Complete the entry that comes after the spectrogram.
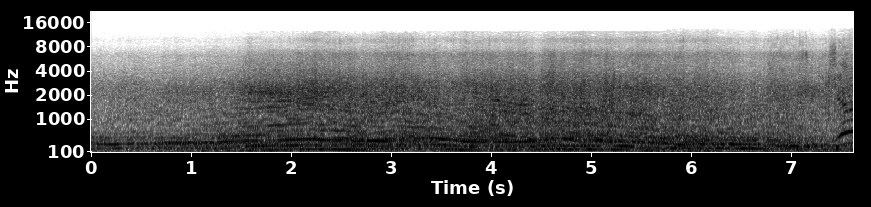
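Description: Race cars roaring down the backstretch at Bureau County Speedway, a dense, loud engine drone with overlapping pitch sweeps as several cars pass together, continuous throughout.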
